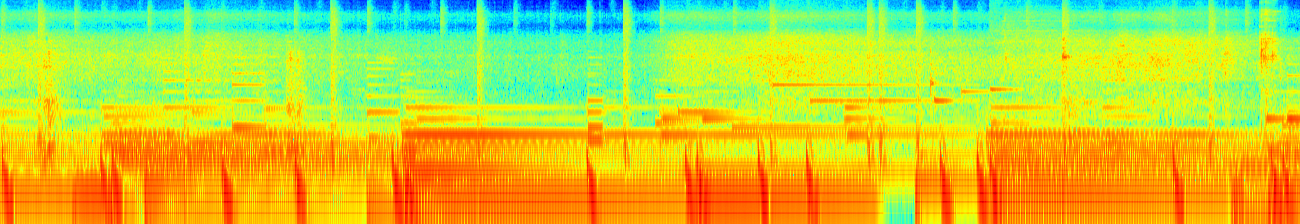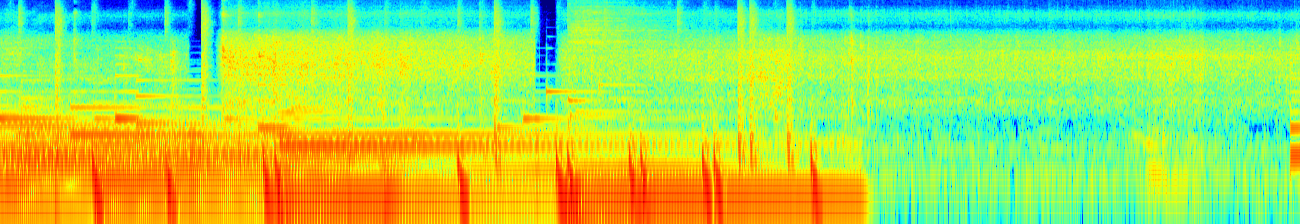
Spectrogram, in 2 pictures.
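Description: Onion-tomato masala sizzling in oil in a metal kadai while a steel spatula stirs it, scraping and clicking against the pan, over background instrumental music. The music stops about four seconds before the end, leaving the frying sizzle on its own.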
